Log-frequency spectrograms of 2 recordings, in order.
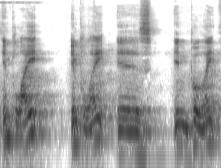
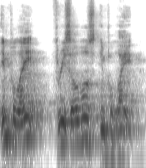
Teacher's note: third syllable has the accent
